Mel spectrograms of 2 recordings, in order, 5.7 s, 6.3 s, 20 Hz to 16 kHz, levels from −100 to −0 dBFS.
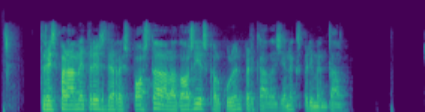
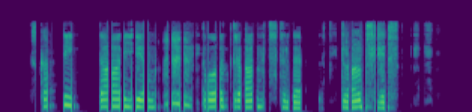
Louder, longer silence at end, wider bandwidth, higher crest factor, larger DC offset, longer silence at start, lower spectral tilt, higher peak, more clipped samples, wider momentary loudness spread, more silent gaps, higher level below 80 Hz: about the same, -29 LUFS vs -31 LUFS; first, 1.05 s vs 0.55 s; about the same, 8 kHz vs 7.8 kHz; about the same, 22 dB vs 18 dB; neither; second, 0.05 s vs 0.45 s; about the same, -4.5 dB/octave vs -4 dB/octave; first, -8 dBFS vs -14 dBFS; neither; first, 12 LU vs 8 LU; second, 0.32-0.54 s vs 0.48-0.53 s, 0.79-0.84 s, 1.15-1.33 s, 4.16-4.24 s, 4.32-4.37 s, 5.36-5.46 s, 5.59-5.65 s; about the same, -68 dBFS vs -64 dBFS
